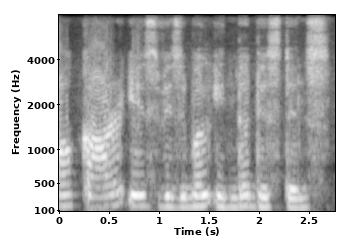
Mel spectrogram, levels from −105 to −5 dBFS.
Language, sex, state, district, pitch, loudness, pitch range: English, male, Assam, Kamrup Metropolitan, 155 Hz, -12 LUFS, 150-160 Hz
